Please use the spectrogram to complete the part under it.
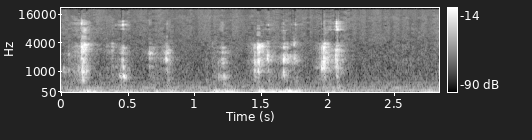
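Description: Keys tapped on a computer keyboard while entering text in Mathcad, a short run of quick, light clicks in small irregular bursts, close and faint with no talking.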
